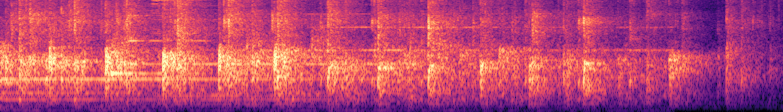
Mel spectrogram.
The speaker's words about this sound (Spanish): fuerte aplauso para nuestro Señor, mis hermanos.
